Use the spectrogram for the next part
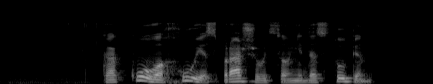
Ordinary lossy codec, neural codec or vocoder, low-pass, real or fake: none; none; 7.2 kHz; real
